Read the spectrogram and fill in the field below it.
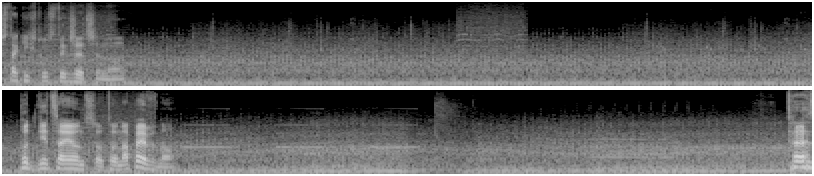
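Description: A heavy forestry machine's engine hums steadily.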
